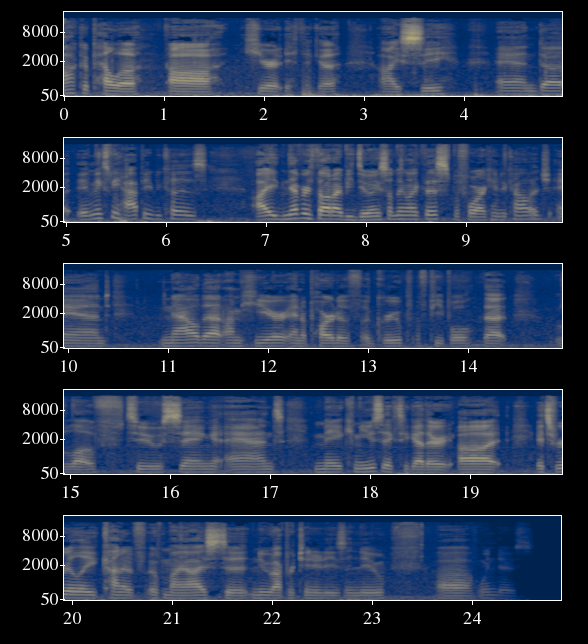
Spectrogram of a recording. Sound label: ACAPELLA DUDE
